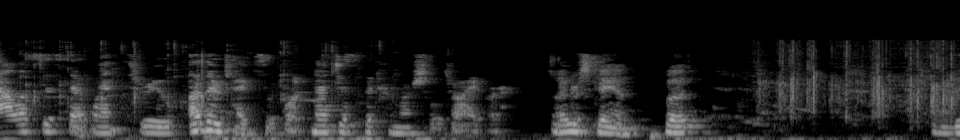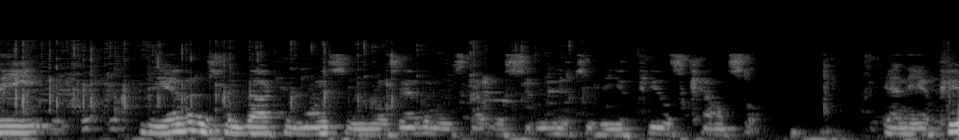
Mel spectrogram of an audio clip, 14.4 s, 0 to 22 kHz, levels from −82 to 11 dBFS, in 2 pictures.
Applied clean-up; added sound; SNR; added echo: classical method WPE with log-MMSE.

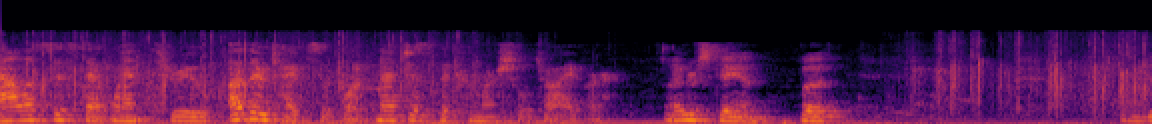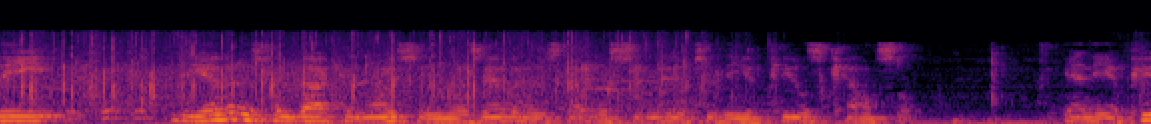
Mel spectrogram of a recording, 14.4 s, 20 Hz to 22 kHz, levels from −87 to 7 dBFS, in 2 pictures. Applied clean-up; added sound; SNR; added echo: none; Applause; 13 dB; reverberation time 0.4 s.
